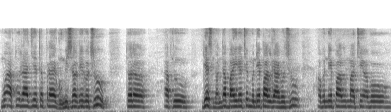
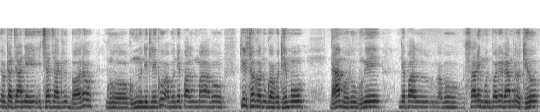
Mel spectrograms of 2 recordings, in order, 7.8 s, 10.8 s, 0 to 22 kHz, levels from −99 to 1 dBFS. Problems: none marked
